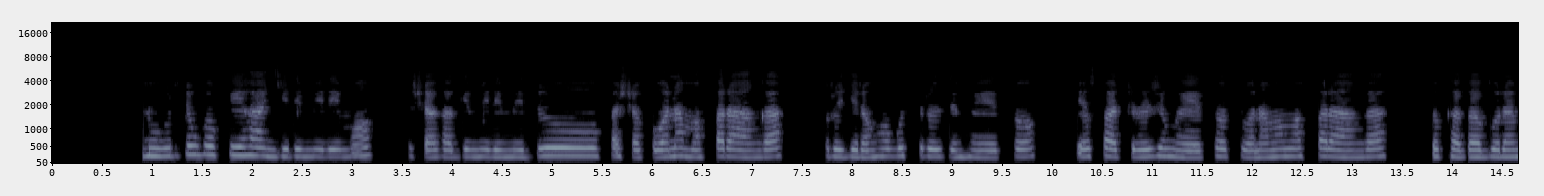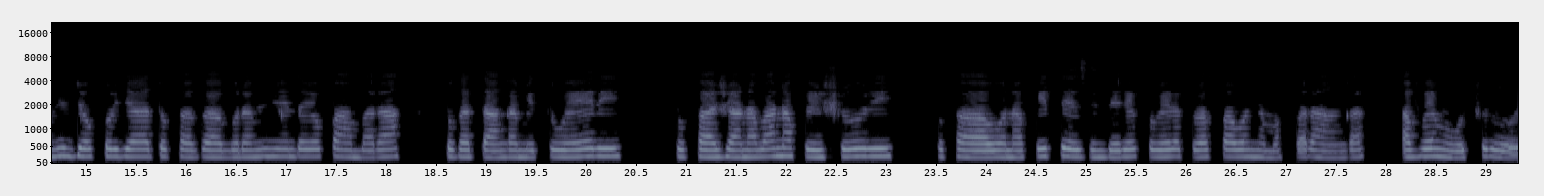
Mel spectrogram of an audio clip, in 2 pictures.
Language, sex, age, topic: Kinyarwanda, female, 25-35, finance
